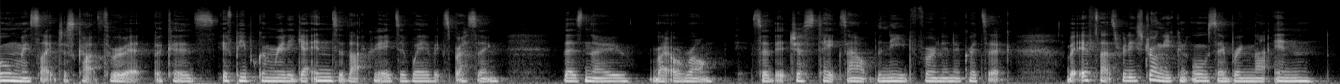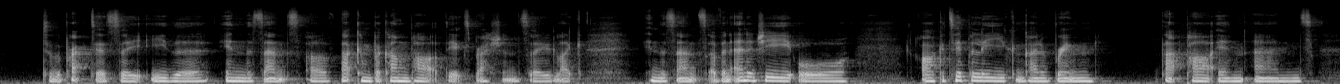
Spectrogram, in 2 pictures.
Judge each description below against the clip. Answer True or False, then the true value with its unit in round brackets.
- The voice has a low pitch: False (150 Hz)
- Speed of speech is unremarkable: True (180 wpm)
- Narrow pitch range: True (1.6 semitones)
